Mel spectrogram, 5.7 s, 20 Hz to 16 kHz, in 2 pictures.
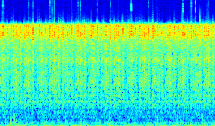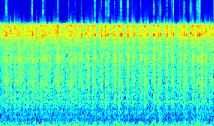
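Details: Tata truck with Cummins BS4 diesel, heavy vibration and no pickup: sharp regular tapping about three per second over idle, persisting through injector cut-out tests; valve knock.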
